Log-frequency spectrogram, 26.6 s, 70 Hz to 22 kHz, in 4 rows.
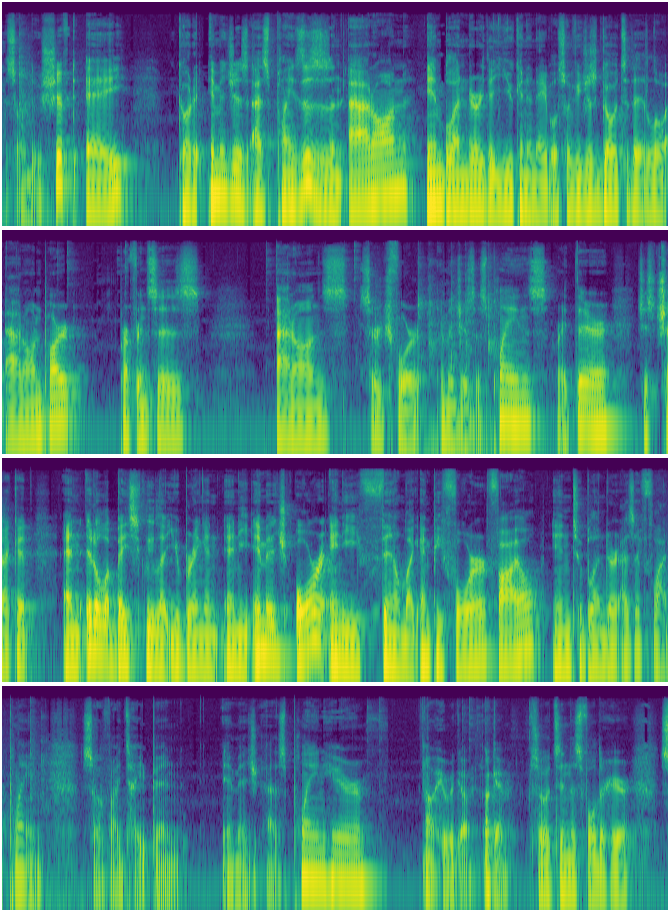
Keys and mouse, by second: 0.2 shift+a, 7.3 click, 20.4 shift+a.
